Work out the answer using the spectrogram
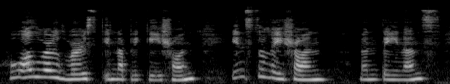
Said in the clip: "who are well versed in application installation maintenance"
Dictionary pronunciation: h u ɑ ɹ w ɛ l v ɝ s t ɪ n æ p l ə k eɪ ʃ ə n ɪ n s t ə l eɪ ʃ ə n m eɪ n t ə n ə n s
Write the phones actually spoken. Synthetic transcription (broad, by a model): h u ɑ l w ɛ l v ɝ s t ɪ n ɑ p l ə k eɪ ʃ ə n ɪ n s t ə l eɪ ʃ ə n m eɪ n t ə n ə n s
